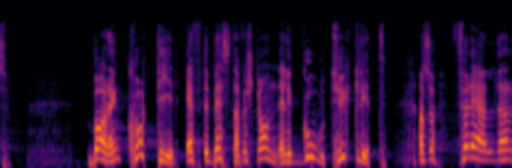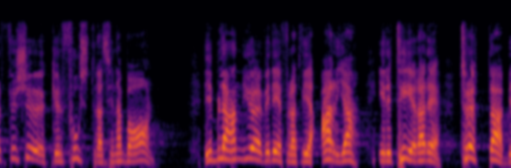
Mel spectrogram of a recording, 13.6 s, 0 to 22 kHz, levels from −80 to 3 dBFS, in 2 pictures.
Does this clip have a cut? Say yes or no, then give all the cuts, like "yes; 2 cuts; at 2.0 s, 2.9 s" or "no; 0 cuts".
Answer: no; 0 cuts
